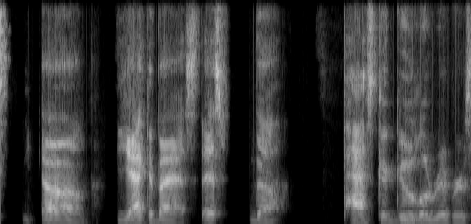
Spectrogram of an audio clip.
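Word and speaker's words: Pascagoula: So um Yakabas that's the Pascagula River is how you pronounce that.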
